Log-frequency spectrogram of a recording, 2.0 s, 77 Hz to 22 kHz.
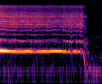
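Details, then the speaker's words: Suzuki Access 125 scooter self-start: a loud, steady high-pitched whine while the starter spins, dying away on release. The starter motor is worn, with its inner bush worn and causing play, and the motor was replaced. "ये देखिए ये ऐसे sound आता है तो कोई भी बांदा क्या समझता है की हमारी गाड़ी का जो अंदर होता है भिंडी से या गियर कुछ भी खराब हो"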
